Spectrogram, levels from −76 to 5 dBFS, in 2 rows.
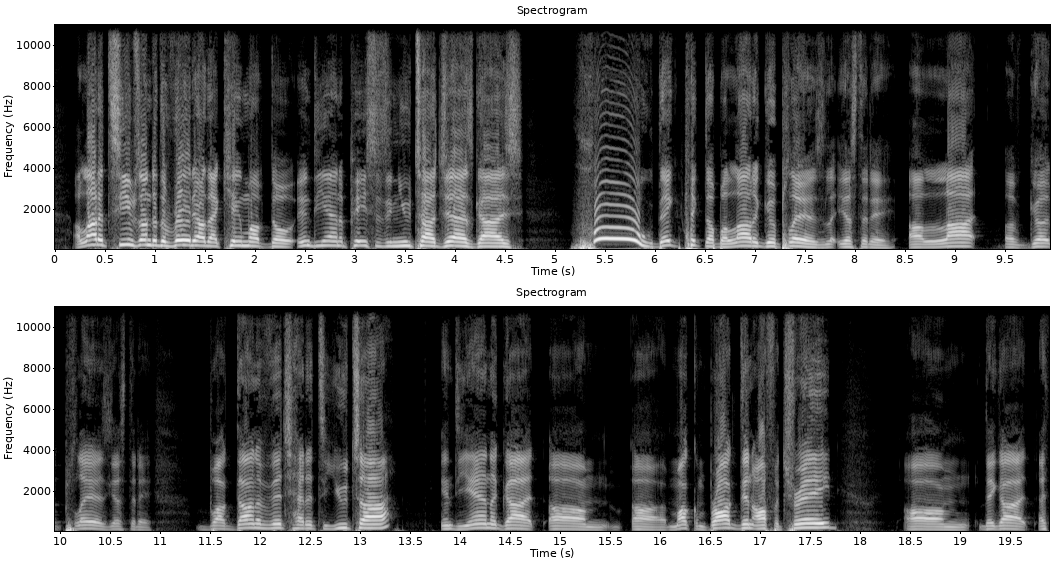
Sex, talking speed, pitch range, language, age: male, 150 wpm, 145-200 Hz, English, 20-39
